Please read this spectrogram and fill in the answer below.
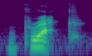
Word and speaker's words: breakfast: go about this one in the word break we have a separate word in english language and that is pronounced as break but that word does not have the same pronunciation in this word the break turns breck in this word so i'm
